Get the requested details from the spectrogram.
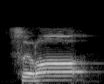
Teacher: علی لام کے اوپر کھڑی زبر ہے، ایک الف کے برابر کھینچ کر پڑھیں گے۔ صرا صاد کو موٹا پڑھنا ہے، را کو بھی موٹا پڑھیں گے کیونکہ را کے اوپر زبر آ رہی ہے۔ اور یہاں پر دیکھیں الف سے پہلے زبر ہے، الف مدہ پڑھا جائے گا۔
